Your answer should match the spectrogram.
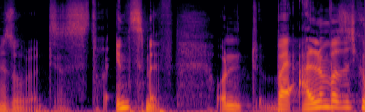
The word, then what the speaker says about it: Innsmouth: Innsmith? Innsmith, genau. Das übrigens Innsmouth genannt wird tatsächlich.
